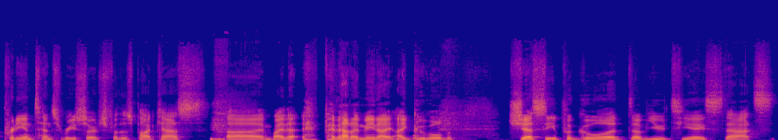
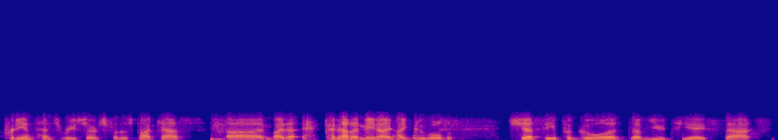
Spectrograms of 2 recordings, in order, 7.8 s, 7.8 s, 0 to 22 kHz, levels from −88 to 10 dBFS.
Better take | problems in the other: first | phone-call audio; poor line; nothing above 3.5 kHz

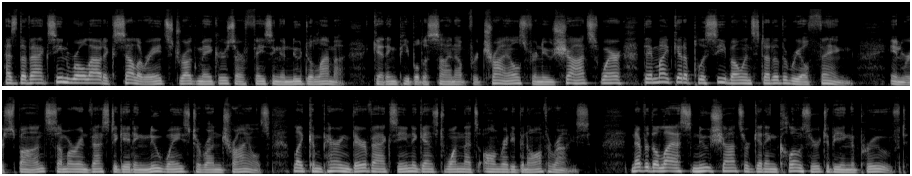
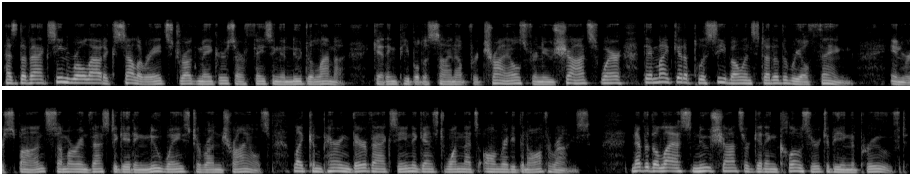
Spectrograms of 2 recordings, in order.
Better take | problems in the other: first | garbled, watery; slightly; nothing above 7.5 kHz

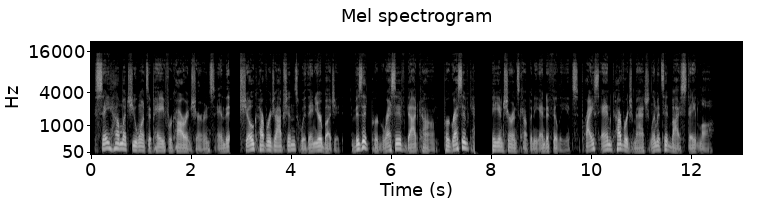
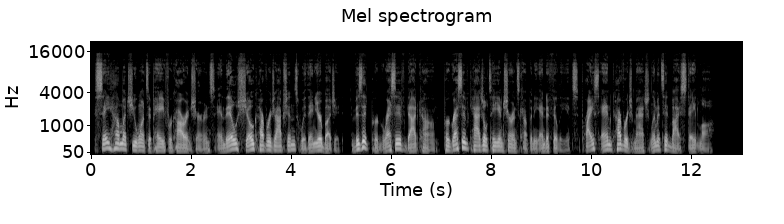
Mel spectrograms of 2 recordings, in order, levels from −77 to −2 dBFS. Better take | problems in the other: second | audio cutting out; at 3 s and at 7.5 s

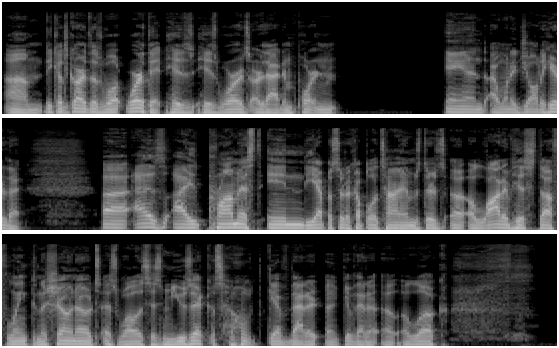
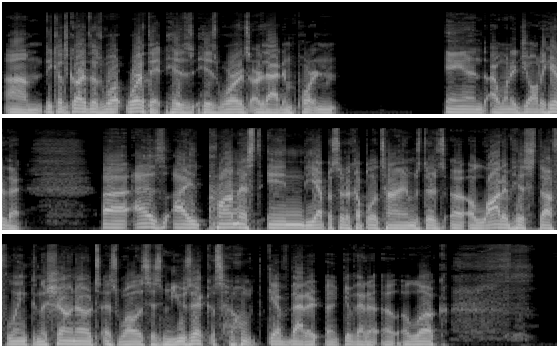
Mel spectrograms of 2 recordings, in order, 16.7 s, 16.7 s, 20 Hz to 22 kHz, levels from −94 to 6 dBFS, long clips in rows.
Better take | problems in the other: first | distortion; slight; 10 dB below the speech

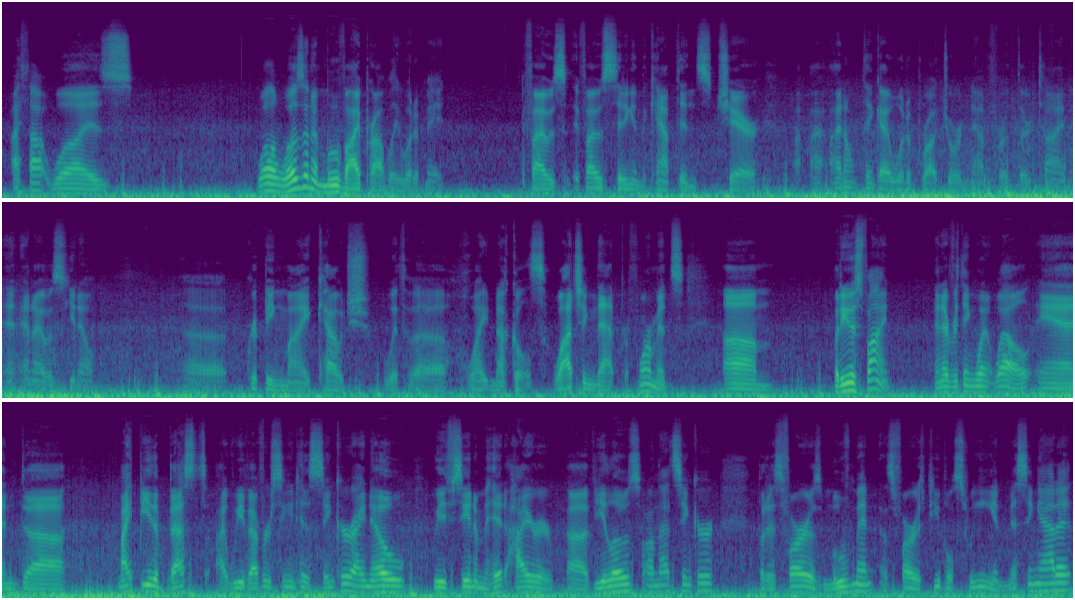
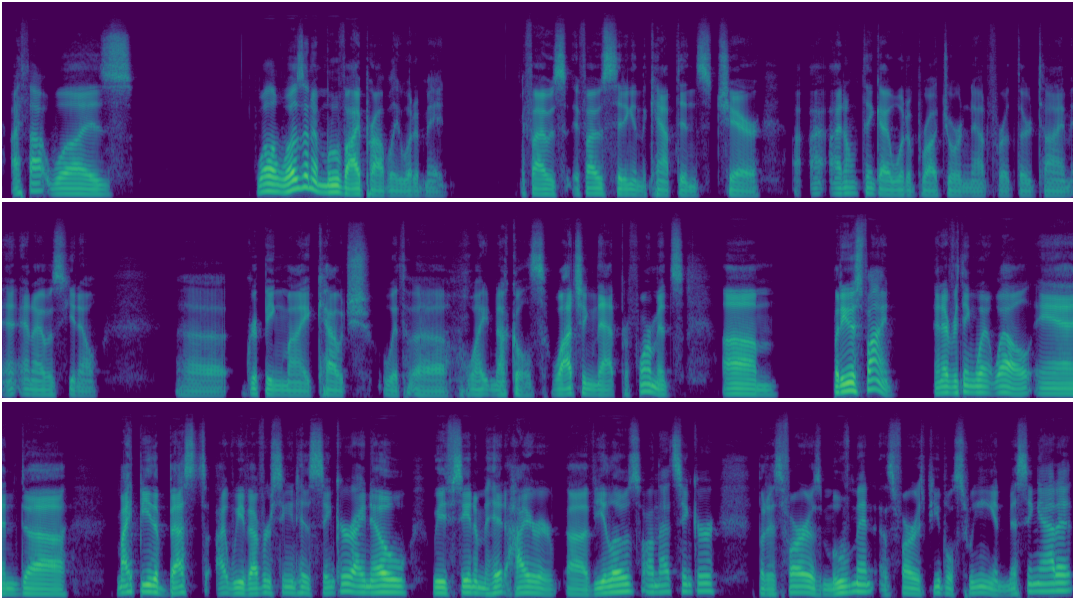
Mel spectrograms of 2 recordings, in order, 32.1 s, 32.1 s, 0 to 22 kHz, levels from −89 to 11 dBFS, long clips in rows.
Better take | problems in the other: second | wind noise on the microphone; occasional gusts; 20 dB below the speech

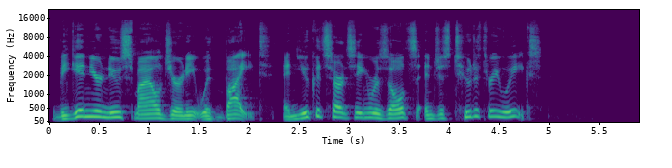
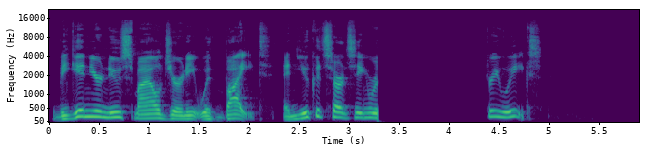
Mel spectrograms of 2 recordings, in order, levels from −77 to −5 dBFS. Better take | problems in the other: first | audio cutting out; at 3.5 s for 1 s

